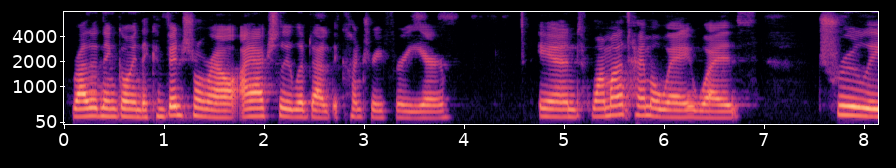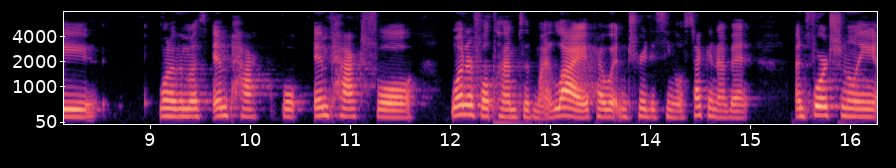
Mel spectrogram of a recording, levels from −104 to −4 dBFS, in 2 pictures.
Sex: female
